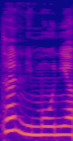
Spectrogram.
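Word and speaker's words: pneumonia: ज्यादा बीमार पड़ते निमोनिया निमोनिया हो गया था वो स्पेलिंग आप ध्यान से देख लीजिएगा it's from happy birthday piece silent okay reply in hair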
